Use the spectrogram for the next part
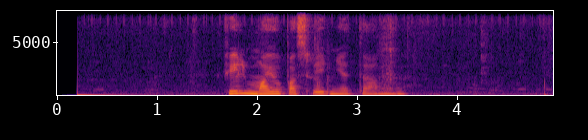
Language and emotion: Russian, neutral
